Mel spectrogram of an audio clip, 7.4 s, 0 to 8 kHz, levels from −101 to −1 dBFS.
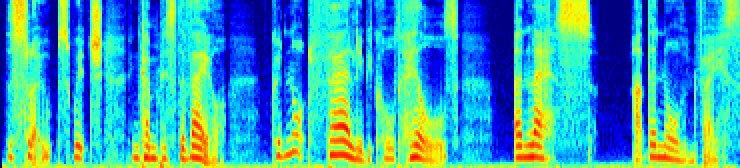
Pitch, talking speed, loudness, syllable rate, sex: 190 Hz, 140 wpm, -20 LUFS, 4.5 syllables/s, female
